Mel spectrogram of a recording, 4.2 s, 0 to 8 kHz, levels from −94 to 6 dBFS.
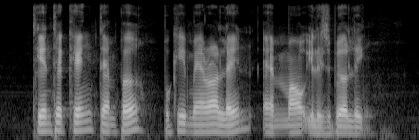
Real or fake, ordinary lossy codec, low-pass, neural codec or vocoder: real; Opus, 64 kbps; 7.2 kHz; none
